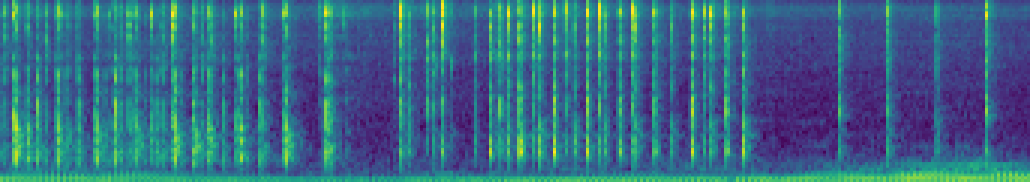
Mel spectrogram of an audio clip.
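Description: Long nails tap quickly on the glass screen and aluminum frame of an uncased iPhone with its lock screen on. The taps are crisp, bright clicks in an uneven rhythm over a steady low hum. They thin out briefly in the middle and become sparser near the end.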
